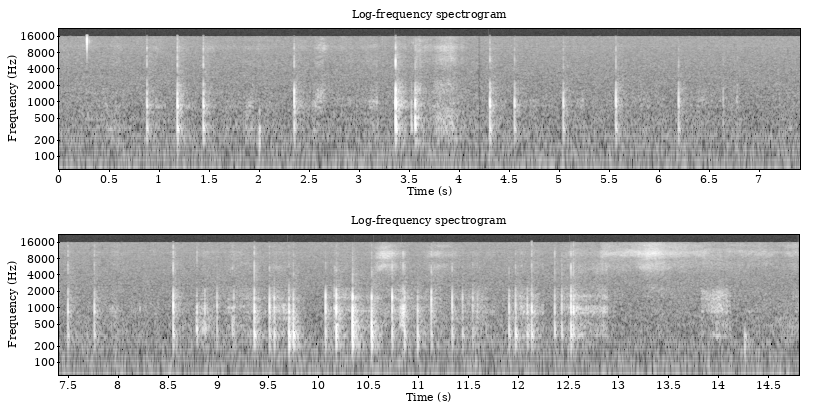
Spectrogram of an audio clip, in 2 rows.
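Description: A fingertip and nails scratch and rub across the glossy printed cover of an A4 spiral-bound catalog lying flat on a desk. The sound is a quiet run of sharp, bright ticks and short scratchy strokes with a few longer rubbing swishes. Each touch dies away almost instantly against near-silence.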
